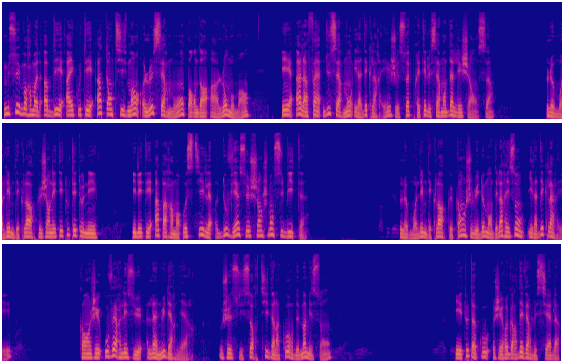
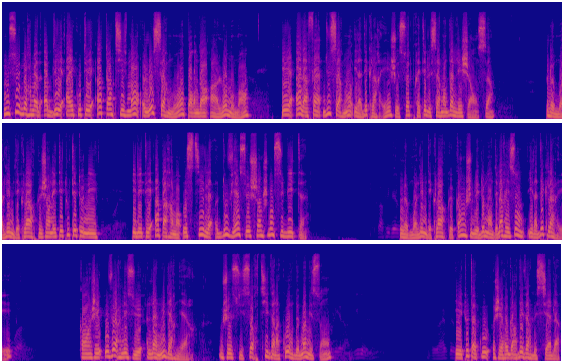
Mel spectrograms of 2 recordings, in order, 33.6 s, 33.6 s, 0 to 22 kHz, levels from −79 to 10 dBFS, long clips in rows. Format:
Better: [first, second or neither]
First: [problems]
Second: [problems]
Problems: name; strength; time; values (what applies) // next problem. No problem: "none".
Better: first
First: none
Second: distortion; heavy; 6 dB below the speech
